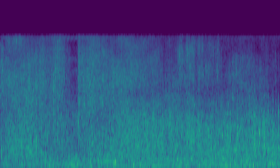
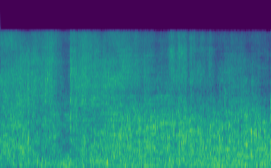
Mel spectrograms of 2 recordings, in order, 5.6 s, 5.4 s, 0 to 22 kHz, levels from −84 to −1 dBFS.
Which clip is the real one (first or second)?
first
